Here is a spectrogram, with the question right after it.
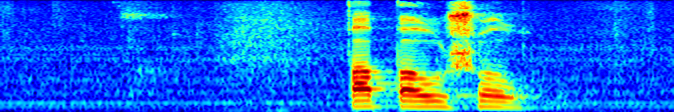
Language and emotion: Russian, neutral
